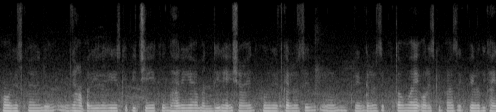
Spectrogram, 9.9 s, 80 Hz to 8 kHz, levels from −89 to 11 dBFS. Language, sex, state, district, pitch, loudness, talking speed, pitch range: Hindi, female, Chhattisgarh, Raigarh, 195 Hz, -23 LUFS, 145 wpm, 190-200 Hz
